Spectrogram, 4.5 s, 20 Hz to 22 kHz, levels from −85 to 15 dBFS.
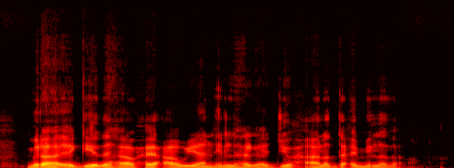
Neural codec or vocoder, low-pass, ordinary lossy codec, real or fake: codec, 44.1 kHz, 7.8 kbps, Pupu-Codec; none; none; fake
